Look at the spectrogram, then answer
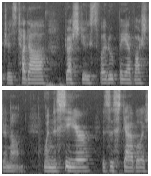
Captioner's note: speaking foreign language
